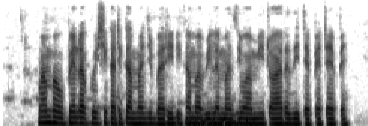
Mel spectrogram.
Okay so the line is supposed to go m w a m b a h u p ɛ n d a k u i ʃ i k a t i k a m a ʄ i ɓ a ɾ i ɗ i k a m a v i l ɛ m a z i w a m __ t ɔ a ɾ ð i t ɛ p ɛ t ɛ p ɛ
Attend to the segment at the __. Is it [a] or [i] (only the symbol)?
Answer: i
